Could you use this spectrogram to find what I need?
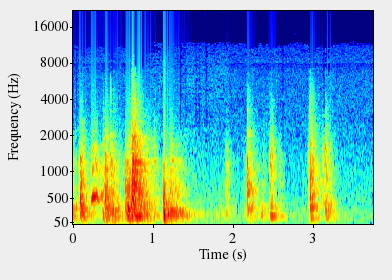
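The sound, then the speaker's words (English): Irregular wooden thumps and raps against the door of an elephant house, several loud hits early on followed by a few lighter knocks spaced apart, with no voices. “Knock again, old fellow, will you?”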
